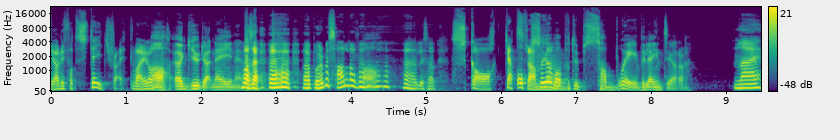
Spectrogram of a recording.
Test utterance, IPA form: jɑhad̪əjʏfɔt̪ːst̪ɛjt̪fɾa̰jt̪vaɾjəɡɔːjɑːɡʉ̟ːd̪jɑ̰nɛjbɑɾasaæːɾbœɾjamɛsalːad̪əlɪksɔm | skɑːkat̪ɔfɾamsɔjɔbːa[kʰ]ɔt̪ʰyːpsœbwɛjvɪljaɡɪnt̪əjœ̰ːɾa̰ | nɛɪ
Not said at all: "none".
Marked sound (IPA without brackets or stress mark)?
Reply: pʰ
